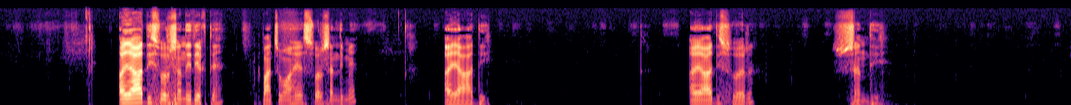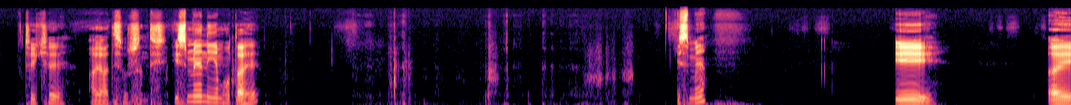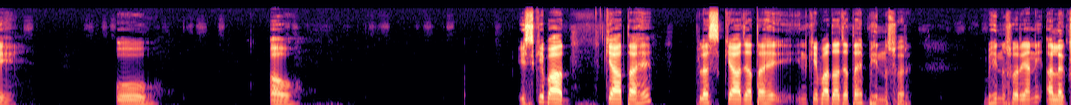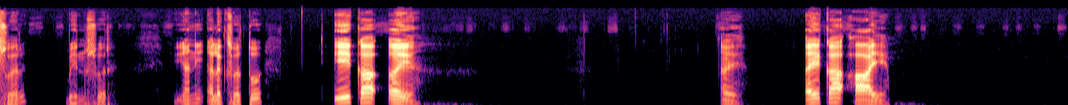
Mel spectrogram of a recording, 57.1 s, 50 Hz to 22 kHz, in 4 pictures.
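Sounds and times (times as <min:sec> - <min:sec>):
person speaking: 0:01.6 - 0:06.7, 0:08.0 - 0:12.1, 0:12.9 - 0:17.8, 0:20.7 - 0:24.2, 0:26.2 - 0:26.9, 0:27.7 - 0:29.0, 0:29.7 - 0:32.7, 0:35.4 - 0:40.8, 0:41.6 - 0:44.5, 0:45.1 - 0:46.6, 0:47.2 - 0:49.1, 0:53.6 - 0:55.2
marker writing on whiteboard: 0:29.6 - 0:32.1, 0:33.3 - 0:35.8, 0:41.3 - 0:45.6, 0:49.0 - 0:51.3, 0:54.7 - 0:57.0.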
